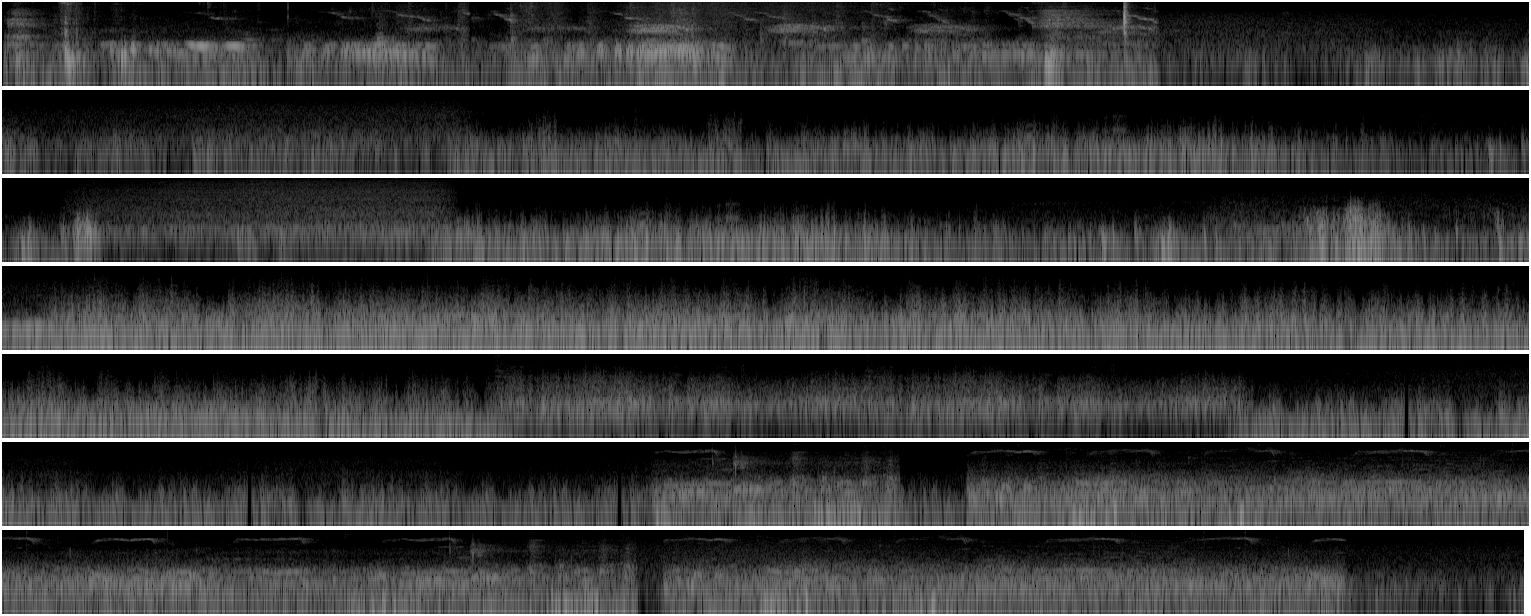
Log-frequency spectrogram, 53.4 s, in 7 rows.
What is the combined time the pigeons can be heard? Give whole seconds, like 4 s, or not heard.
17 s.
